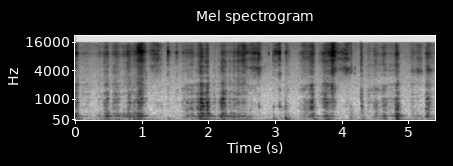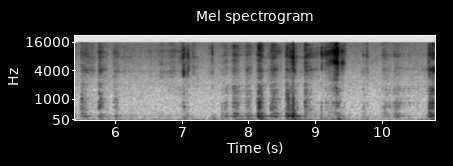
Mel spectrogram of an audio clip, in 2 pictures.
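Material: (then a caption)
Plaster. A metal pick tool scrapes at a small, solid plaster excavation block held in the hand, breaking off crumbling chunks. Steady gritty rasping and scratching continues throughout, with short bright bursts over a low, full body.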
